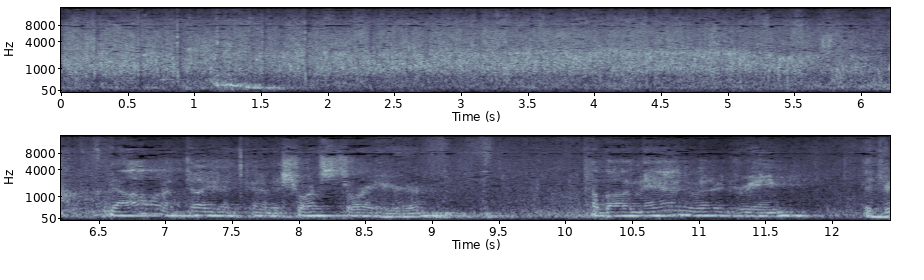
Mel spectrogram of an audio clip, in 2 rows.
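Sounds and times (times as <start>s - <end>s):
audience applause: 0.0s - 6.5s
speech: 6.6s - 9.4s, 10.2s - 12.4s.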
